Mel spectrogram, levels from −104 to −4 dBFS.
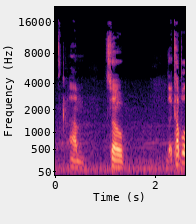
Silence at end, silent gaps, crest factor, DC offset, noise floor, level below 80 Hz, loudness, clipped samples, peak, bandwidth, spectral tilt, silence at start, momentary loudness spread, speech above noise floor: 0 s; none; 18 dB; under 0.1%; -52 dBFS; -58 dBFS; -24 LUFS; under 0.1%; -6 dBFS; 16.5 kHz; -4.5 dB/octave; 0.3 s; 16 LU; 29 dB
